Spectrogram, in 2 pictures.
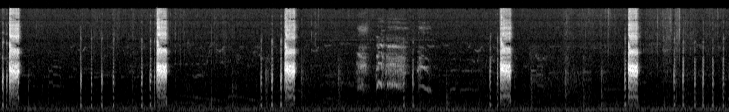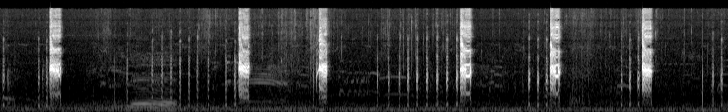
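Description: Red junglefowl hen cackling: runs of soft quick clucks, each ending in a loud sharp note, repeated every few seconds, the call a hen uses to summon the rooster. About two-thirds of the way through there is a short falling call.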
